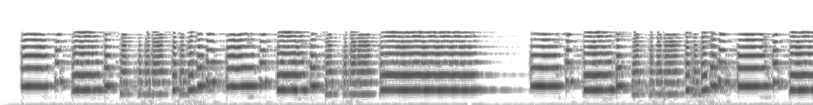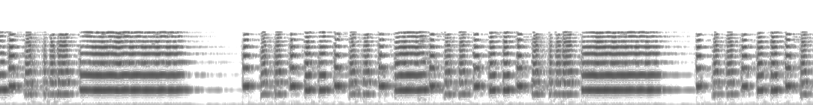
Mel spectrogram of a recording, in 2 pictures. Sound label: Reveille, bugle calls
